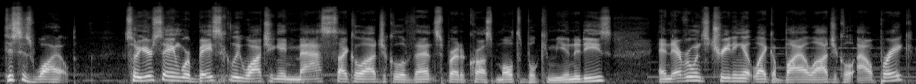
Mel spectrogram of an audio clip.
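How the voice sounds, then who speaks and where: A man's voice: mid-range voice, a little fast, fairly bright tone, lightly acted. A man playing a curious, skeptical host of a news interview in a radio drama, probing and a little incredulous. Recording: music playing under the voice. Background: background music.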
